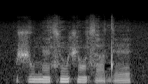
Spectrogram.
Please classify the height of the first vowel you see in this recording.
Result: high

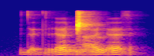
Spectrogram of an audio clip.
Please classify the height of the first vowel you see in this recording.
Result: mid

